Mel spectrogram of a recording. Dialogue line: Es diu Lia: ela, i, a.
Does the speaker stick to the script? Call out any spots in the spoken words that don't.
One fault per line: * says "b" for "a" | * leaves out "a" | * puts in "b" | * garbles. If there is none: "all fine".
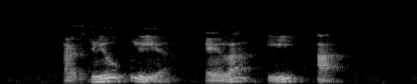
all fine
